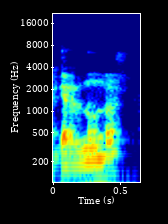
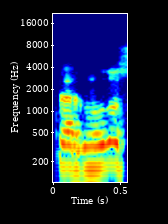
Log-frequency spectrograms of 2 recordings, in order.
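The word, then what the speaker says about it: Cernunnos: decir cernudos está mal dicho. ¿Él? Decir cernudo está mal No, dicho. no, se leería cernunos y se lee, o sea, y se pronuncia kernunos, con K.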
